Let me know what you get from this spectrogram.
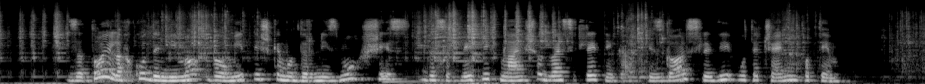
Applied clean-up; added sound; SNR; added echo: none; Rattle; 13 dB; none.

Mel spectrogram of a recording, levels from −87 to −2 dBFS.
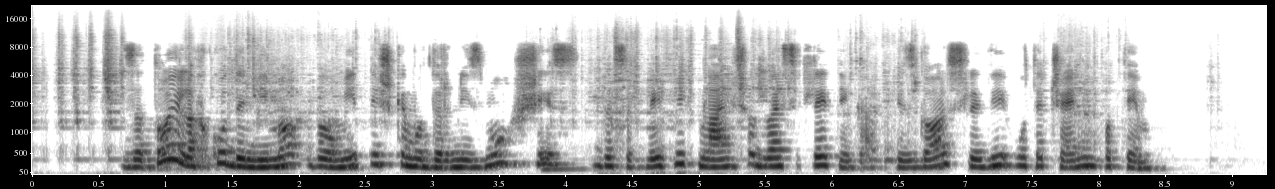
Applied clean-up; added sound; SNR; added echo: neural mask model RNNoise.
